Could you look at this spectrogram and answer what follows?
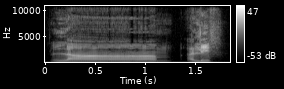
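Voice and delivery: لام الف read slowly, each name stretched; slow lam alif. Shown as a demonstration. Teacher reads the joined letters for pupils, slowly. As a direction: draw out لام الف syllable by syllable. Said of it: "یہ الف ہو گیا".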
